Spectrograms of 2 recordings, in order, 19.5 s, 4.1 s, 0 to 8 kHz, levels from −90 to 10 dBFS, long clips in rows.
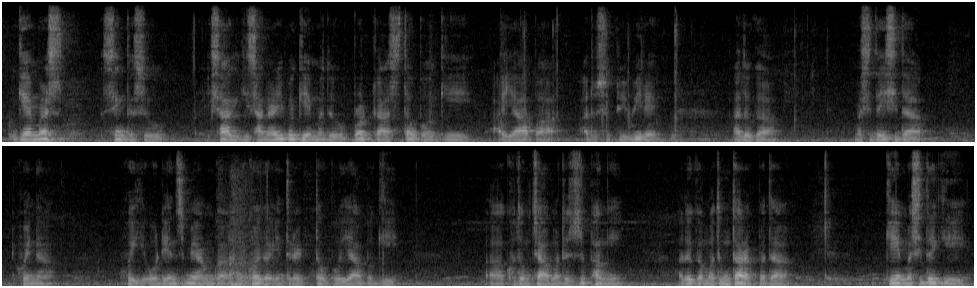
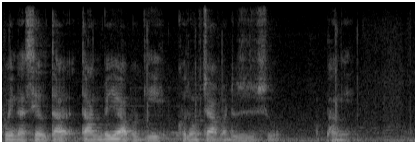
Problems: background sounds at intervals, background conversations at intervals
